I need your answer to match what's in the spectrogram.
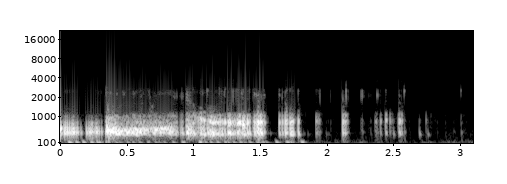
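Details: Bowel sounds (stomach rumbling) during a stomachache after Christmas dinner, recorded while sleeping: bubbling gurgling rumble under two seconds, then scattered faint pops fading out.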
